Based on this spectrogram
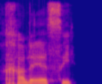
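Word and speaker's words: Khaleesi: Oder da hat sich mal dieser Sprachwissenschaftler sehr darüber aufgeregt, dass das alle falsch aussprechen, weil eigentlich ist es Chaleesi.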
